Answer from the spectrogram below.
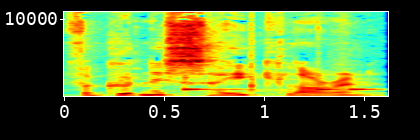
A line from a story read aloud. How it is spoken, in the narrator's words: Mum sighed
